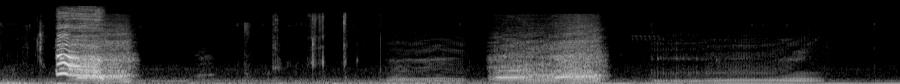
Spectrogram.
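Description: A bear growling and roaring: one loud roar about half a second in, a second loud roar around five seconds, with lower growls between them and near the end.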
